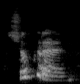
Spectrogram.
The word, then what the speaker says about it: shukran: How do you say thank you in Arabic? Shukran.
